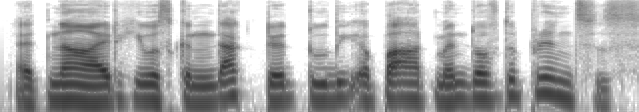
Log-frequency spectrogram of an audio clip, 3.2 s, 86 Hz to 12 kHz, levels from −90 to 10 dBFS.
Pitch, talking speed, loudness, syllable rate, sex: 150 Hz, 205 wpm, -18 LUFS, 5.3 syllables/s, male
